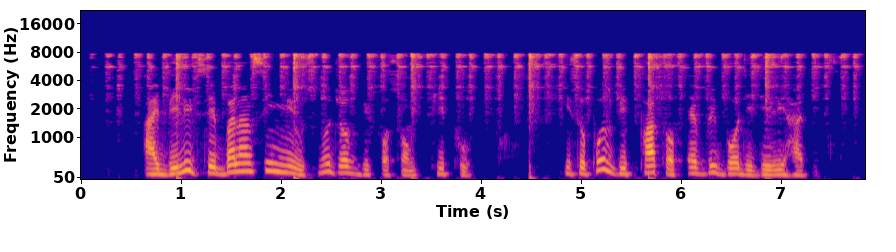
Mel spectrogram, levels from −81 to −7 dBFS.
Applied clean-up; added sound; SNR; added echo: classical method Wiener filter.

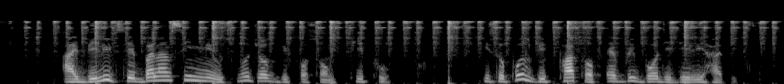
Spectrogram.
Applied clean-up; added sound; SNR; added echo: classical method spectral subtraction.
